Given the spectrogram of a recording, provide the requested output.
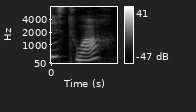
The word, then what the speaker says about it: histoire: Cette histoire se passe en Afrique. En histoire, una O y una I pueden escuchar que se pronuncia como si fuera una U y una A.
